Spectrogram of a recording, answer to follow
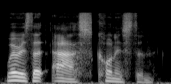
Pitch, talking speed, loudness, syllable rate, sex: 135 Hz, 175 wpm, -17 LUFS, 5.8 syllables/s, male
